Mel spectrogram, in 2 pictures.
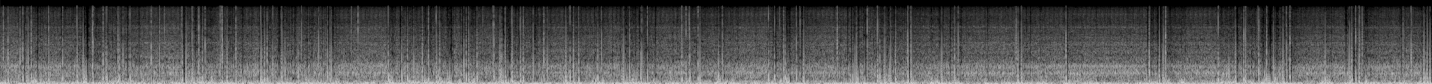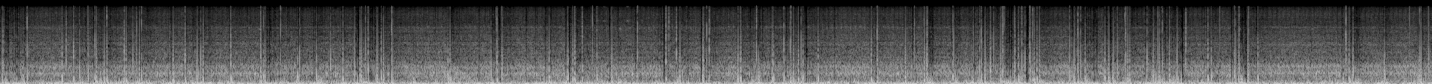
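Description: Porsche 914's 2.0-litre air-cooled flat-four running steadily at cruise, picked up by a microphone behind the rear window. A dense, steady crackle of static runs through it.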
